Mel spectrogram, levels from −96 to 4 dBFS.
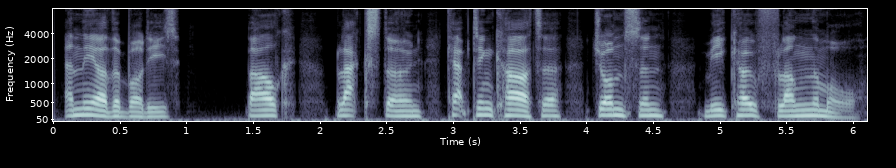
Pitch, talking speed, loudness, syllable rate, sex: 140 Hz, 120 wpm, -19 LUFS, 4.7 syllables/s, male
